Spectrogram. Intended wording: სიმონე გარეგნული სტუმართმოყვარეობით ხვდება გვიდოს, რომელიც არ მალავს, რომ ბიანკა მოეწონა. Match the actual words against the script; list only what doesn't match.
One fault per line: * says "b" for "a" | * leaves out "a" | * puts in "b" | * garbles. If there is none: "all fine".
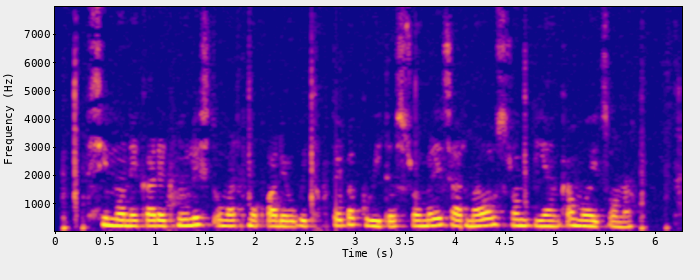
all fine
